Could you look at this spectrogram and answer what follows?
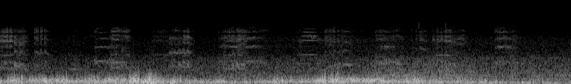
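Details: A flock of common cranes passes over Meerbusch-Büderich on the Rhine, giving overlapping trumpeting, rolling calls several times a second over a steady low rumble, with aircraft noise partly disturbing the recording.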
